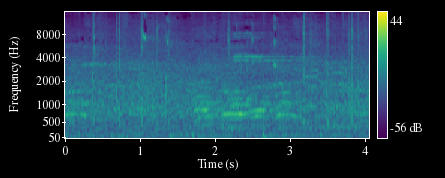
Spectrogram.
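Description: Indoor volleyball play: sharp thuds of the ball being hit and bouncing, with a strong one a little before three seconds in, over calling voices of players and spectators in a large hall.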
